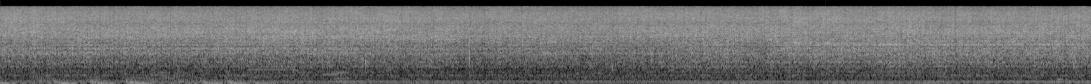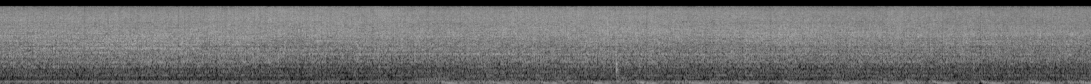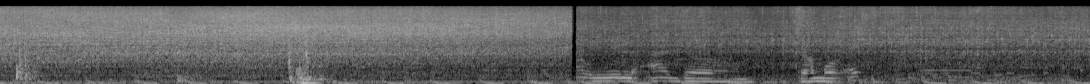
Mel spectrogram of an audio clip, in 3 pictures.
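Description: Maya-maya (red snapper) steaks frying in hot cooking oil in a pan: a loud, steady sizzle, with a couple of short knocks from the spatula turning the fish late on. Near the end the sizzle cuts off suddenly to a quieter sound.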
